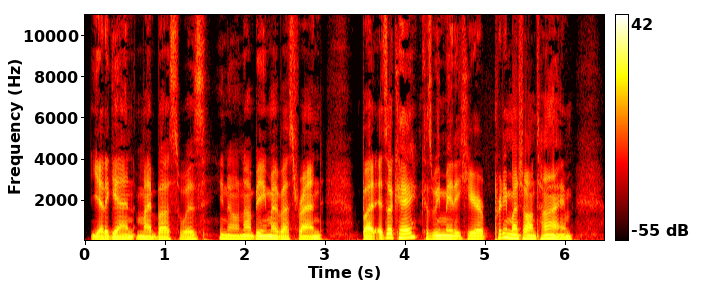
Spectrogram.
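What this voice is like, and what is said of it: Out of breath, breathless speech. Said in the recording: “I'm a little bit out of breath.”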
